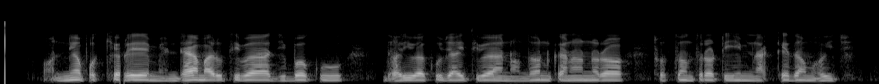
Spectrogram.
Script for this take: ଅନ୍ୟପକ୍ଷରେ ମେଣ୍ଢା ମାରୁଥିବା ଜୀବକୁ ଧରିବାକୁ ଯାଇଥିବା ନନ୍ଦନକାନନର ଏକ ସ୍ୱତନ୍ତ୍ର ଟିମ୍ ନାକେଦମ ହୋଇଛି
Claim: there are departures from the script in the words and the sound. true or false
true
